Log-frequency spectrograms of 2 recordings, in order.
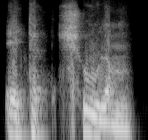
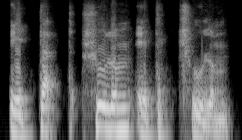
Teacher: Note the sandhi here. The ta, the final ta followed by a sh becomes a doubled ch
